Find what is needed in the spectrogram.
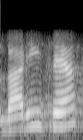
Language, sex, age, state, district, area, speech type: Hindi, female, 60+, Bihar, Begusarai, rural, conversation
